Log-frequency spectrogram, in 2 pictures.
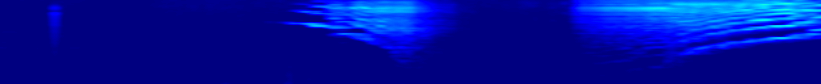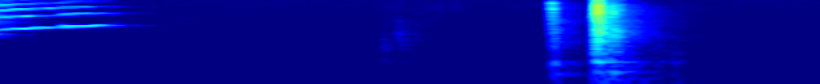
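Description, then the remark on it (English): A large wooden door inside a wooden cabin is pushed and creaks open slowly in two long, groaning, pitch-sliding strains, followed by a heavy thud. No one speaks. “You push on the wooden door, and it slowly creaks open.”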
